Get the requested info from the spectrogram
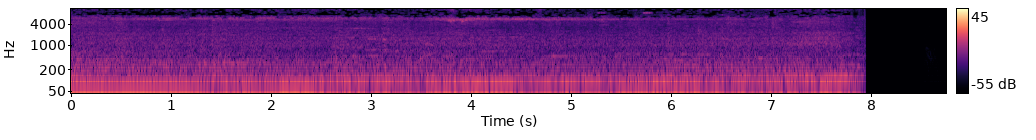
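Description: Loud, steady rumble of a metro train and station, recorded on a phone, heaviest in the low end. It starts and cuts off abruptly.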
